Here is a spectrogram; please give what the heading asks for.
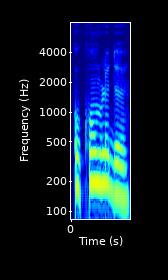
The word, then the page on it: au comble de: francais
